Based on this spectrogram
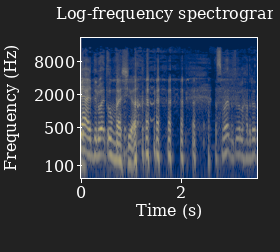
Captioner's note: laughter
